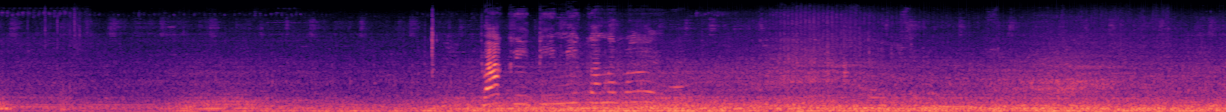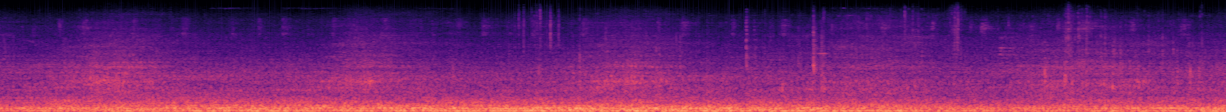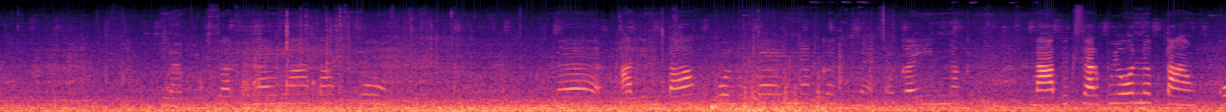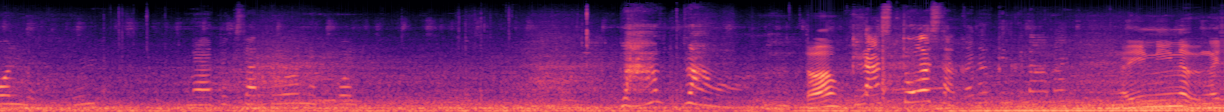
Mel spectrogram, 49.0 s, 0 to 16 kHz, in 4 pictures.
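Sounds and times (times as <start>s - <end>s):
car engine and tyres rumbling: 0.0s - 49.0s.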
